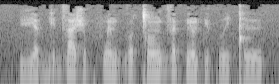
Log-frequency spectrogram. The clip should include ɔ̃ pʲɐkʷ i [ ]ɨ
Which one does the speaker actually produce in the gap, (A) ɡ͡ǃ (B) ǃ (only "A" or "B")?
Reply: B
